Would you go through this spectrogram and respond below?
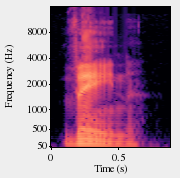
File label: "vain", English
